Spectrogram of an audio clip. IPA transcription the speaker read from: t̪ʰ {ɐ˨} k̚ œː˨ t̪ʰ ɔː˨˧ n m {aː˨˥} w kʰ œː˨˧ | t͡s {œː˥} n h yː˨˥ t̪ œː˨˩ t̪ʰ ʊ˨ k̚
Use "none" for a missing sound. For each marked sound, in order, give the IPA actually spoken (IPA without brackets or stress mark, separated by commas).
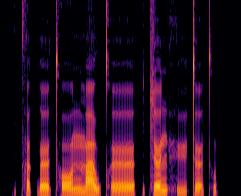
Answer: ɐ˨, aː˧, œː˥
